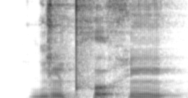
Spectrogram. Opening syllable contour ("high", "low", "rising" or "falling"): low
